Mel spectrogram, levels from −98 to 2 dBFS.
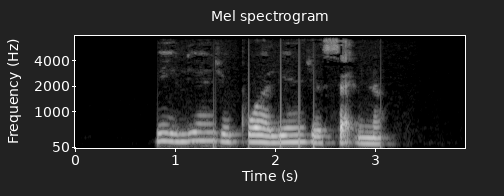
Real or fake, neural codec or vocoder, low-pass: real; none; 7.2 kHz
